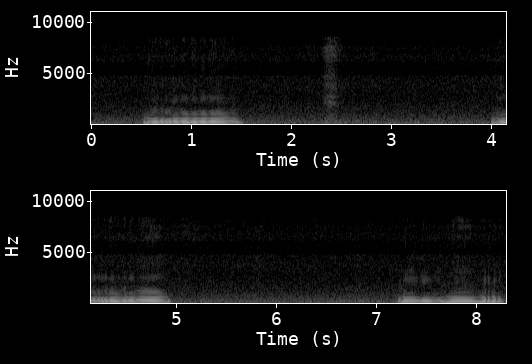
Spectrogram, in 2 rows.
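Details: Cat with human-like snore: three loud, voiced, rasping snores about a breath apart, roughly 18 a minute, in a quiet room.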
